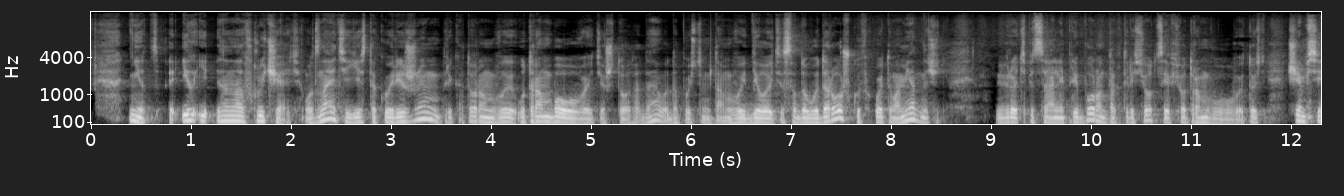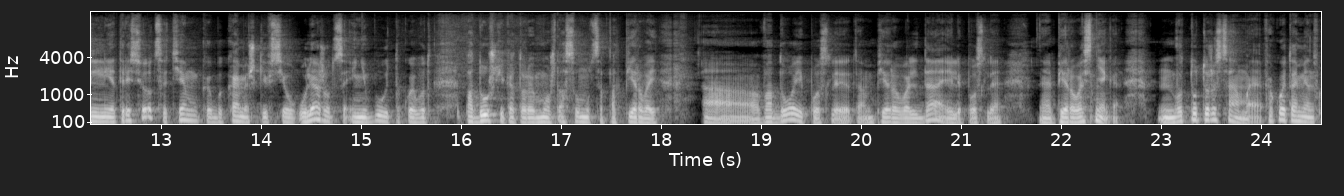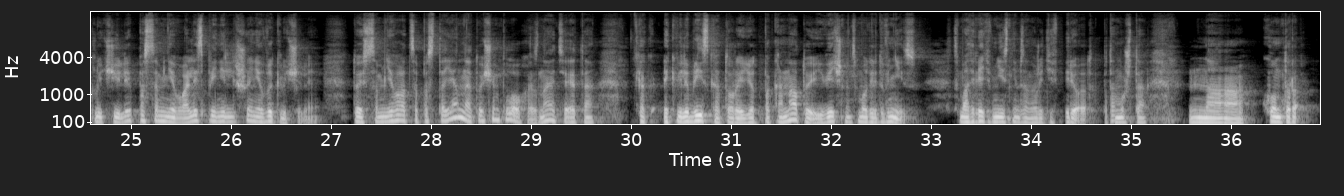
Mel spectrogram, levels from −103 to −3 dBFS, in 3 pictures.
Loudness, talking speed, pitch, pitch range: -27 LUFS, 180 wpm, 110 Hz, 100-125 Hz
